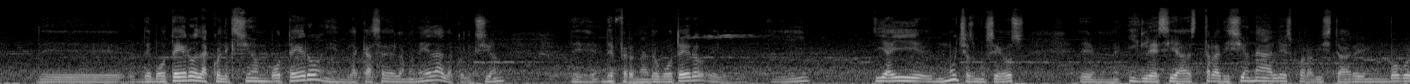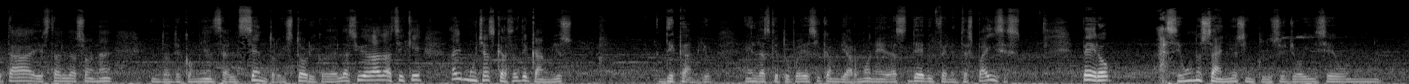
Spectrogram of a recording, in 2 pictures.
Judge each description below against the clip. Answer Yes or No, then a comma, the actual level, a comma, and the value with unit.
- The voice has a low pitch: Yes, low, 130 Hz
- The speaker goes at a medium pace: Yes, average, 150 wpm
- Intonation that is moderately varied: Yes, average, 4.6 semitones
